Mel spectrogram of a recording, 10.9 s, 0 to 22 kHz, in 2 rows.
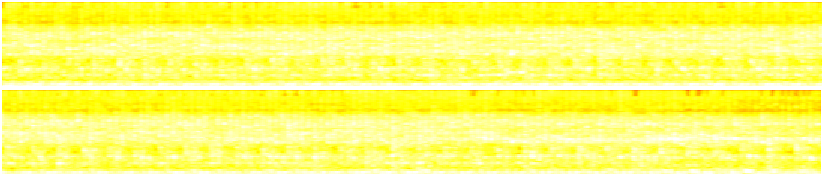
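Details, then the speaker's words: Unknown crusty donor four-cylinder in a 1929 Ford Model A doodlebug, first run bare-bones after carb fitted: steady even idle with quick regular beat and some valve clatter, little smoke; running smoothly, normal. "She's a runner. Well, guys, I would declare that a huge success. Doesn't sound too bad."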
